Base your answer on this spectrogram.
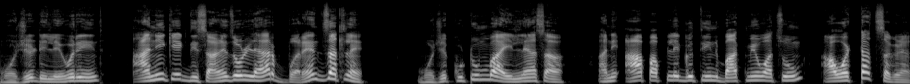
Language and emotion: Goan Konkani, happy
